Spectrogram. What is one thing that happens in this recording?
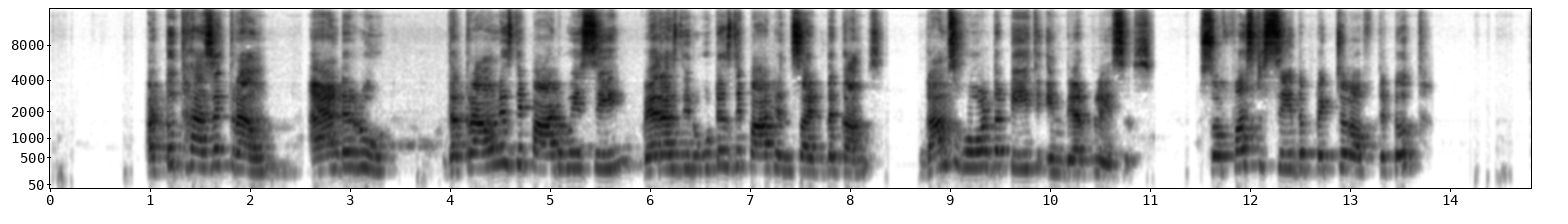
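A woman speaks calmly and steadily, close to a microphone.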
